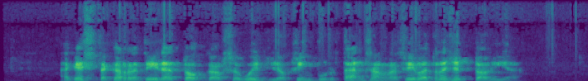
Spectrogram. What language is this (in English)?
Catalan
